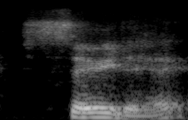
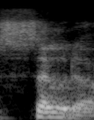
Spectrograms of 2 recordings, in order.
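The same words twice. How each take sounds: First: The word is said in a Philadelphia accent. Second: The word is said in a general accent.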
